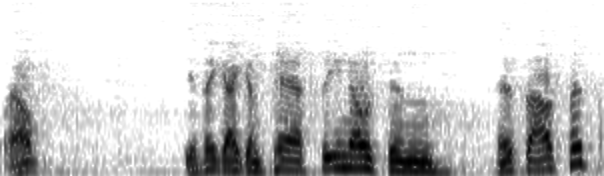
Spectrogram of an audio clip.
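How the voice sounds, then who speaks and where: An actor playing an eager, boastful young small-time crook in slangy, excitable 1940s radio crime drama style. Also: male voice, fairly high pitch, a little slow, husky. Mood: excited, boastful. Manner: slangy, excitable tough-guy talk. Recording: muffled, phone-thin vintage 1940s radio recording.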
